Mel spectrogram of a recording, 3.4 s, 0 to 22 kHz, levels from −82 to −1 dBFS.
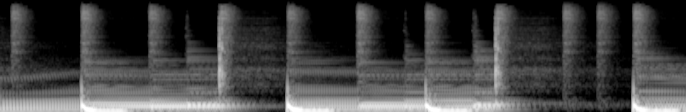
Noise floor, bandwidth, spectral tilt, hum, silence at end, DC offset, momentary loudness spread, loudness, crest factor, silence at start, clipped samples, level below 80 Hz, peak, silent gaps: -40 dBFS; 18.5 kHz; -7 dB/octave; none; 0 s; under 0.1%; 9 LU; -15 LUFS; 12 dB; 0 s; under 0.1%; -16 dBFS; 0 dBFS; none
